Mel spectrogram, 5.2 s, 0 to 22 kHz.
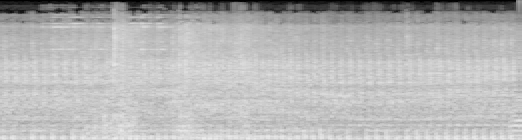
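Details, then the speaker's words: DR stump grinder small engine (16.5 ft-lb gross torque at 2600 RPM), carburetor cleaned with spray and rust-cleaned gas tank; quick, even single-cylinder beat at idle, steady with no misses, torquey and idling well: normal running. "this is a torquey little motor you can see it idles good"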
